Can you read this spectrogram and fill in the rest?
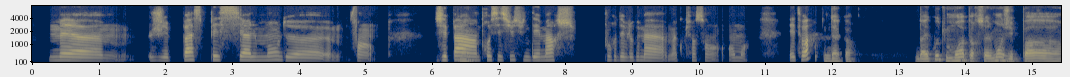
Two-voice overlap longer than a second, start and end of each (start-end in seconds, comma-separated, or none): none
